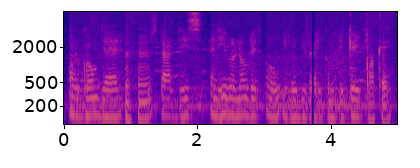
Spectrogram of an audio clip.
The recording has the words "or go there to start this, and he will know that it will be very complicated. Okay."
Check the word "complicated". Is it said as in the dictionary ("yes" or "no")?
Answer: no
